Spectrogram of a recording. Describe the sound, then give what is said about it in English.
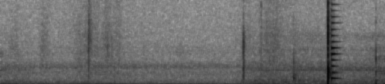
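A few faint, scattered fingernail taps over a quiet background, followed by a short, bright electronic beep near the end, from a tap-to-tone latency measurement app that records the fingernail taps and the beep to measure the latency between them. No one speaks. “It records this fingernail and the beep sound, and then it detects those two waveforms and then tells you what the latency is between them.”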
